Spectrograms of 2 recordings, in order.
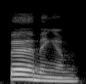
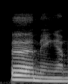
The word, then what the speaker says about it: Birmingham: 27 we have a very big city called birmingham birmingham it's birmingham not birmingham like the one in america so it's just called birmingham number 28.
